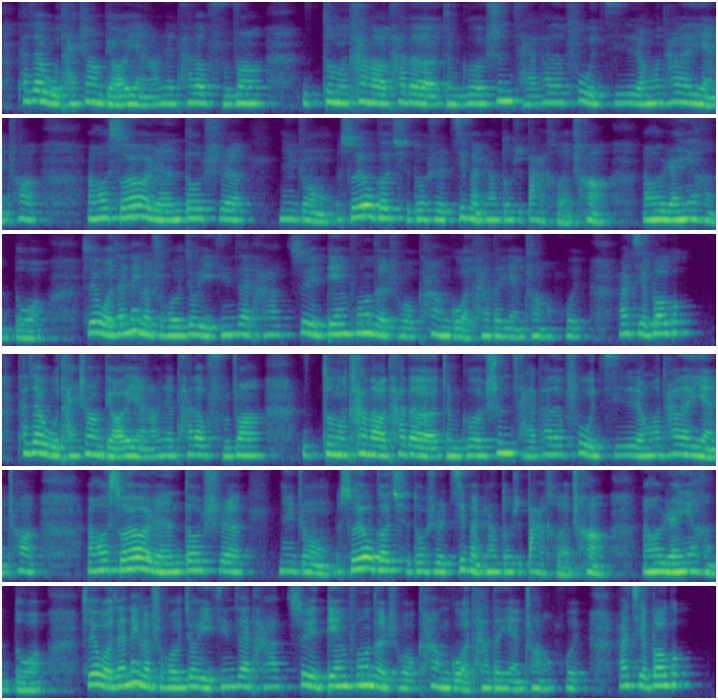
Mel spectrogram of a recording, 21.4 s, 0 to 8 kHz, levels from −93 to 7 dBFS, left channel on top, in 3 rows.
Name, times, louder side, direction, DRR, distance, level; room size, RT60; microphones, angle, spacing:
voice 1, 0.0-9.6 9.9-21.0, right 2 dB, 85° right, 1.4 m, -23 dB
16.0 x 9.8 x 3.3 m
head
